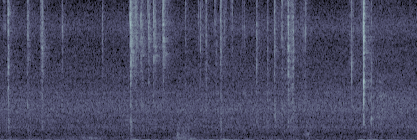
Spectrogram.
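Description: Typing on a computer keyboard: a scattering of irregular key clicks.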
